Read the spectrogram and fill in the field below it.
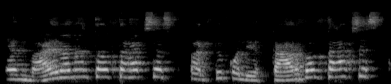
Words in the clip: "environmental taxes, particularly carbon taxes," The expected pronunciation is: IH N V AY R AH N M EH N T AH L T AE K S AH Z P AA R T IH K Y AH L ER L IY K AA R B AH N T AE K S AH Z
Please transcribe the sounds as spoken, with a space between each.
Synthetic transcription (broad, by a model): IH N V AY R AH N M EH N T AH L T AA K S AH S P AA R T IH K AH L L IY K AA R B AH L T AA K S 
